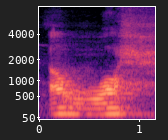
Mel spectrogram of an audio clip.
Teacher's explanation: ثم حرف الحاء من وسط الحلق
